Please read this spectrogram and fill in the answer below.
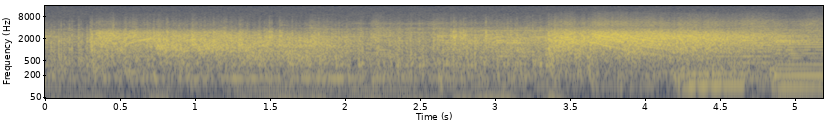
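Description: Two rifle shots about three seconds apart, each a sudden loud crack with a long tail, over background music. Near the end the music takes over with plucked bass notes.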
